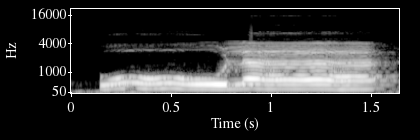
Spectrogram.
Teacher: لَفِي الصُّحُفِ الْأُولَى، حمزے کو واو کے ساتھ ملا کر واو کو ایک الف کی مقدار کھینچ کر پڑھیں گے، آخر میں لام ہے، لام کے اوپر کھڑا زبر ہے، اس کو بھی ایک الف کی مقدار کھینچ کر پڑھیں گے۔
